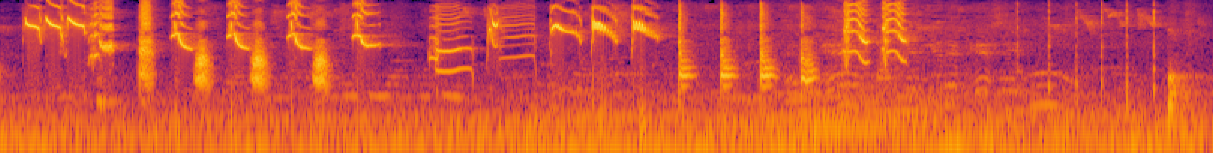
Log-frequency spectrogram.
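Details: Common hill myna song played to lure other hill mynas: a rapid string of about twenty sharp, harmonic squawks and falling whistles, sometimes doubled, tapering into softer clicks near the end.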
